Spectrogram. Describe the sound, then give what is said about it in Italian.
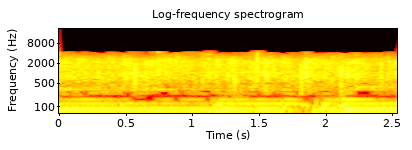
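Applause from the audience at a church service, a dense, even wash of clapping held at steady volume, with a low constant hum beneath. “Fate un applauso a questi cari, Dio ti benedica.”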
